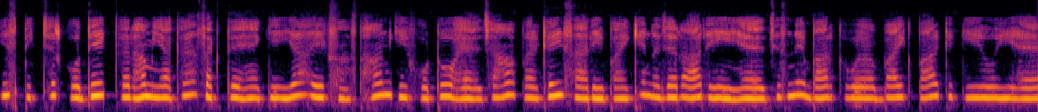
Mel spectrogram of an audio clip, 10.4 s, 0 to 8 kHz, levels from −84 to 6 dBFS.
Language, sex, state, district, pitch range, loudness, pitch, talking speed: Hindi, female, Jharkhand, Sahebganj, 265-300 Hz, -19 LUFS, 275 Hz, 190 wpm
